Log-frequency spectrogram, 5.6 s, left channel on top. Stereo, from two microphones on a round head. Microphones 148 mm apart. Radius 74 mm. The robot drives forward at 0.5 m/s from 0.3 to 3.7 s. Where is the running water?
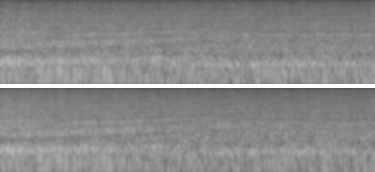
20° right (ahead or behind), 1.4 m; by 5.7 s 10° right (ahead or behind), 3 m.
